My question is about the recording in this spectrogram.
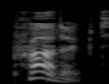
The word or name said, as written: product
